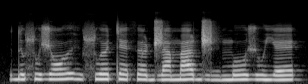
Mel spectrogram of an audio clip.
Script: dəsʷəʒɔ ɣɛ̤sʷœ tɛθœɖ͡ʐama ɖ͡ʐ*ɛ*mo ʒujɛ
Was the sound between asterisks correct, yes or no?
no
